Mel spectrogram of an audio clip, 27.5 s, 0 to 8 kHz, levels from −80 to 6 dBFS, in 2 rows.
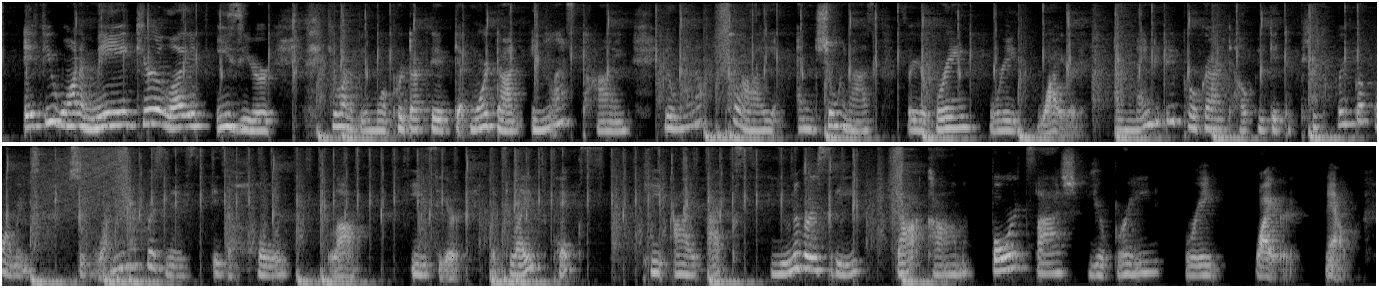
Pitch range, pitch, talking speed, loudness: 170-230 Hz, 190 Hz, 140 wpm, -25 LUFS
